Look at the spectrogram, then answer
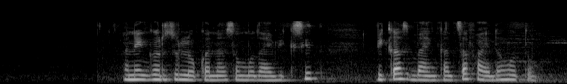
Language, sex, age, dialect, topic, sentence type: Marathi, female, 36-40, Standard Marathi, banking, statement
